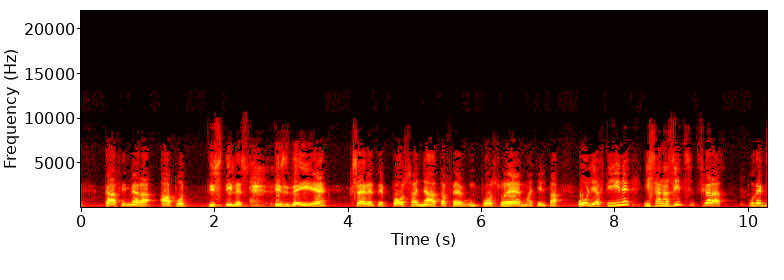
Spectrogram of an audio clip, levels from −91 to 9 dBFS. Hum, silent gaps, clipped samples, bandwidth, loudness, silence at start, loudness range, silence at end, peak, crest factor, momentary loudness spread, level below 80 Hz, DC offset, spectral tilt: none; none; under 0.1%; 9.8 kHz; -19 LUFS; 0 s; 2 LU; 0 s; -4 dBFS; 16 dB; 8 LU; -52 dBFS; under 0.1%; -5.5 dB/octave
